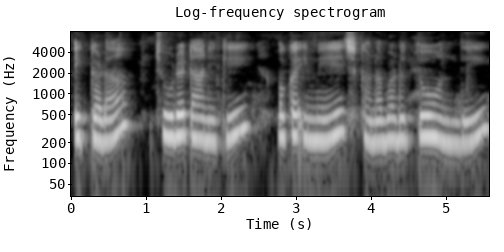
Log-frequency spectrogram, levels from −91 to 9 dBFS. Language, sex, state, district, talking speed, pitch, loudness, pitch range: Telugu, female, Andhra Pradesh, Sri Satya Sai, 65 wpm, 235 Hz, -16 LUFS, 220-255 Hz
